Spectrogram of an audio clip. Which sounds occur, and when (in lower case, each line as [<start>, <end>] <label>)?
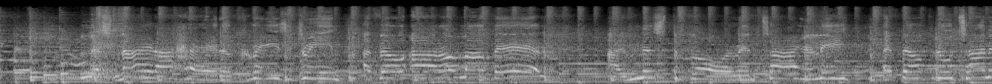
[0.00, 9.92] music
[0.58, 3.34] speech synthesizer
[3.74, 5.43] speech synthesizer
[6.04, 8.44] speech synthesizer
[8.66, 9.92] speech synthesizer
